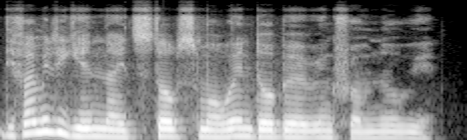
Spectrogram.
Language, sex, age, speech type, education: Nigerian Pidgin, female, 15-29, spontaneous, secondary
